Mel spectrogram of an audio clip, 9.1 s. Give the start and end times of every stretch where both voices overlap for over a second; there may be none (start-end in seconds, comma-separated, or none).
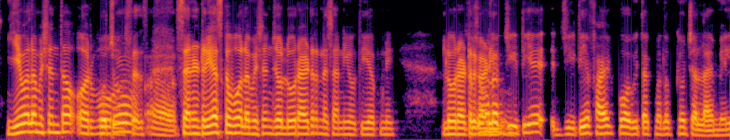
none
